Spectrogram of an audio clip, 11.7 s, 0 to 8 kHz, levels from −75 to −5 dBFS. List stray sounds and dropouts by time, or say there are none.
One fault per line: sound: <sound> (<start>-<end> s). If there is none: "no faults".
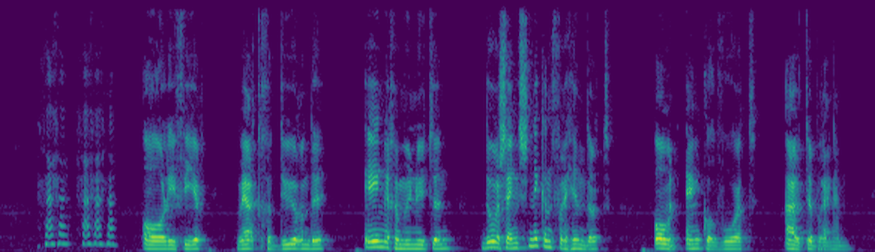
sound: laugh (0.5-1.6 s)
